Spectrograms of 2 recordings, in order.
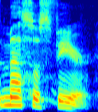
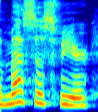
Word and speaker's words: mesosphere: Some people call it the mesosphere. All right, it's a pronunciation thing. I'm going to use both because I can never remember which I used last time. So the mesosphere means middle is meso and sphere is sphere.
